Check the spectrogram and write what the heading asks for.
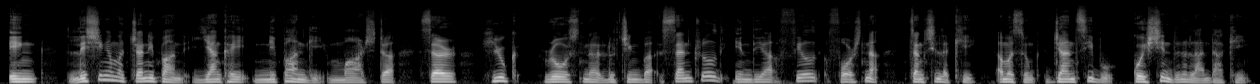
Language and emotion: Manipuri, neutral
